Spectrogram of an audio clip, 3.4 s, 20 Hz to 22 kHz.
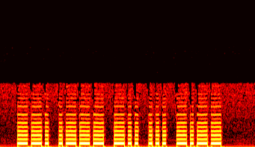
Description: Morse code, heard as a keyed tone, about 26 wpm, 610 Hz. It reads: GJDSY
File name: repos / Morsekurs / DJ4UF Morsen27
